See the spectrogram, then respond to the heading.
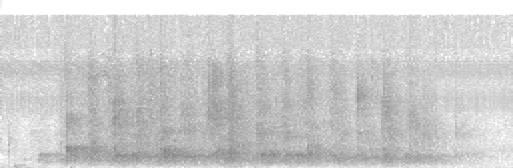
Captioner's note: audience applauds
